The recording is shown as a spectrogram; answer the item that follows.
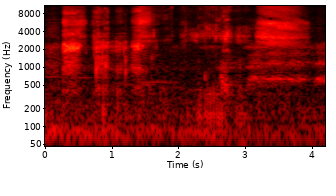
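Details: Big Buster, a large Dogue de Bordeaux, relaxing in the sunshine, gives short harsh vocal bursts with snuffling breaths, a brief higher whine in between, and a steadier breathy noise near the end.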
